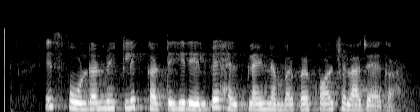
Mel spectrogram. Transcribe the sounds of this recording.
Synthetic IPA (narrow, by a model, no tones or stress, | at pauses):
ɪsfoːlɖəɾmẽklɪkːɐɾt̪eɦiɾeːlʋeːɦɛlplaːɪnːɐ̃mbəɾpɐɾkɔːlt͡ʃɐlad͡ʒaːeːɡaː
